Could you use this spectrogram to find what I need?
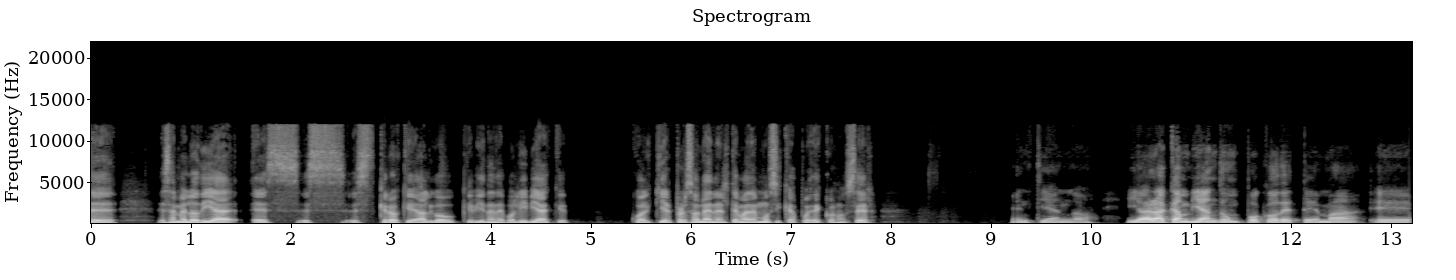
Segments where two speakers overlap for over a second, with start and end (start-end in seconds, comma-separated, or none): none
